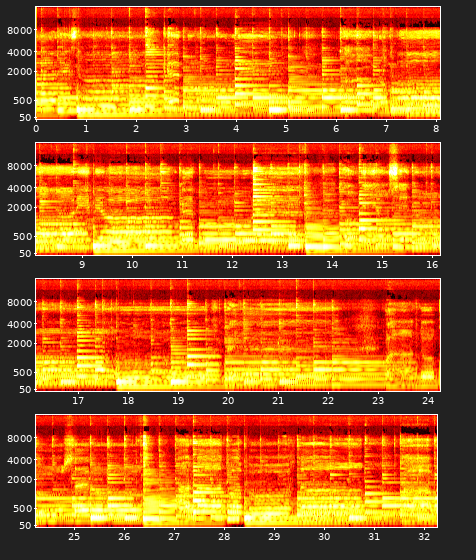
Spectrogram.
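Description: Nylon-string classical guitar playing chords, with the bass note moving every two to three seconds.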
